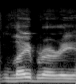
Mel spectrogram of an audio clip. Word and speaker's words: LBRY: I pronounce it library. I think that's how you're supposed to, but it's LBRY.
